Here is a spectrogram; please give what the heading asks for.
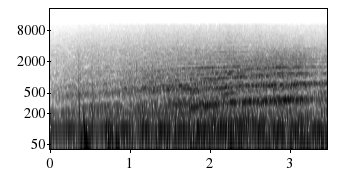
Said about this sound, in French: Et pour la première fois, le cri des sirènes devient un chant.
